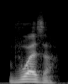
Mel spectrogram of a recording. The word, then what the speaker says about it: voisin: Donc pour faire cette voyelle nasale, vous faites un peu comme le son E, E accent grave, E, mais vous essayez de le faire vibrer un peu plus au niveau du nez. Au lieu de faire E, vous faites plutôt 1, 1.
